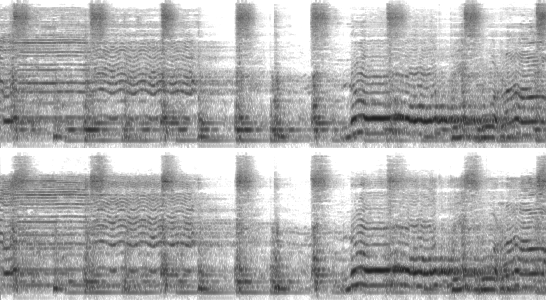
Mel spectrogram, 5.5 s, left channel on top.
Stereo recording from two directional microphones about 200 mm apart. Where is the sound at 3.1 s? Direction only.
25° left (ahead or behind).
